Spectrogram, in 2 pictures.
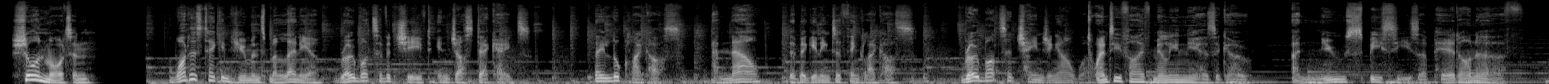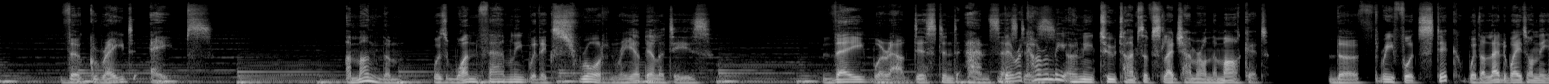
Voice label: voiceovers narration

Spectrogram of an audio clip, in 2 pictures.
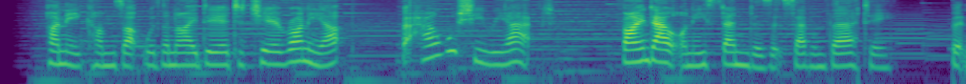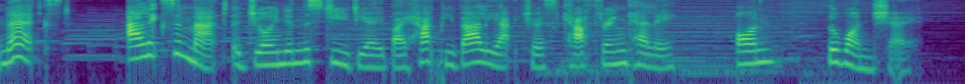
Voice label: Continuity

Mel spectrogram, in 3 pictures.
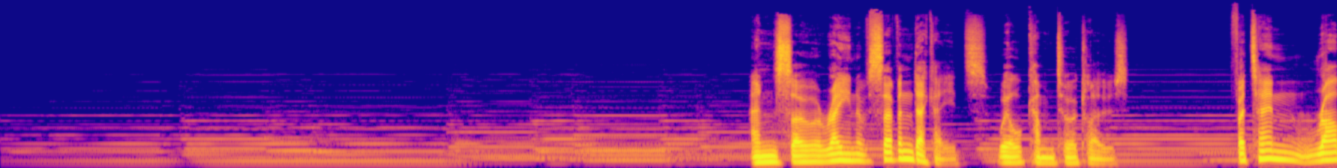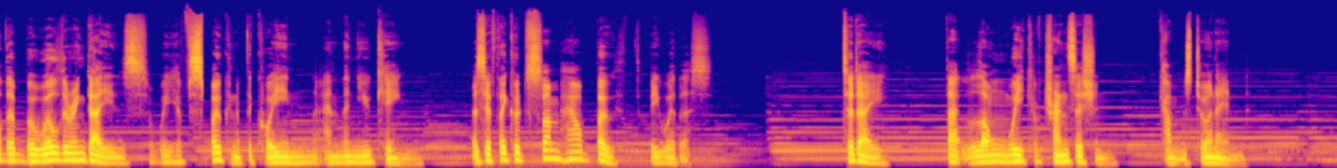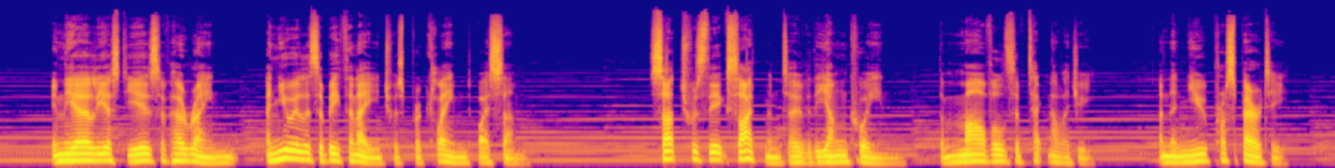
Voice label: Funeral Commentary; Queens

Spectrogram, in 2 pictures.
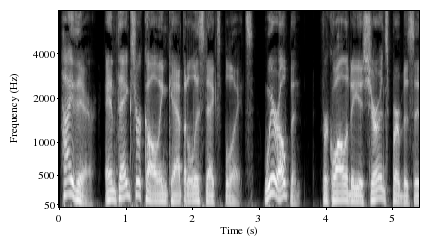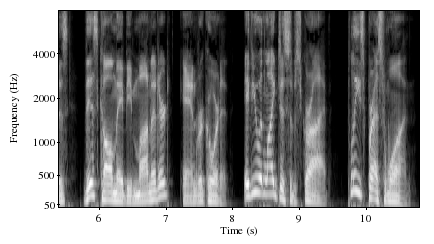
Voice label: Phone System IVR

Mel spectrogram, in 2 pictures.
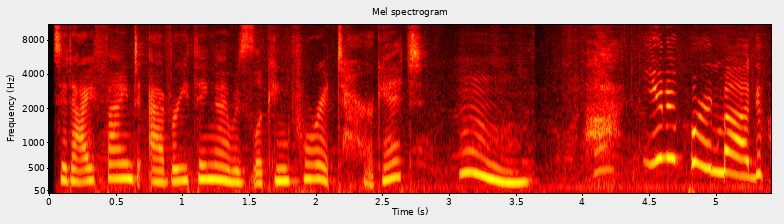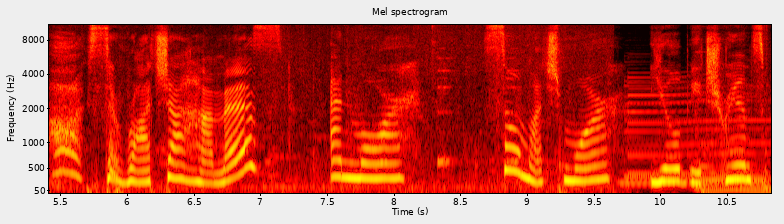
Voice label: Commercial

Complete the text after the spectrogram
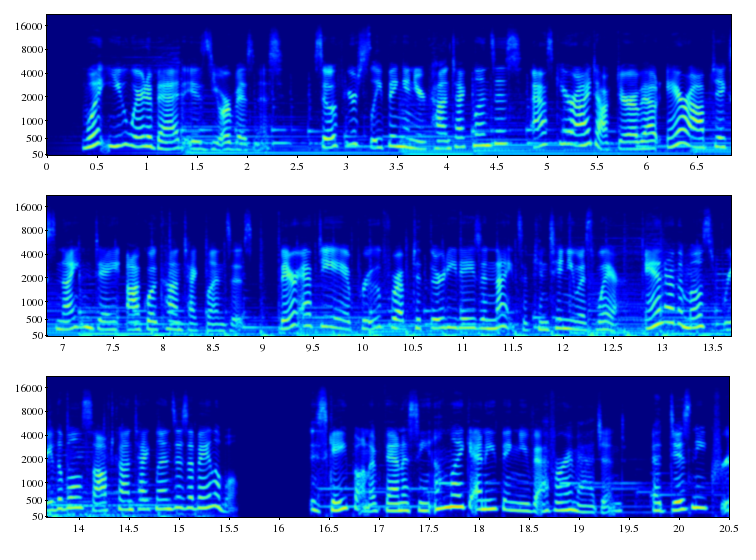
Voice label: Commerical Demo

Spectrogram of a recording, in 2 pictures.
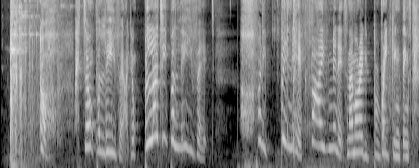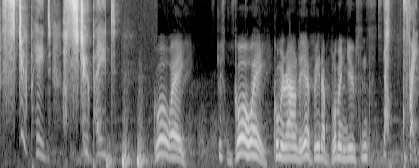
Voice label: Drama

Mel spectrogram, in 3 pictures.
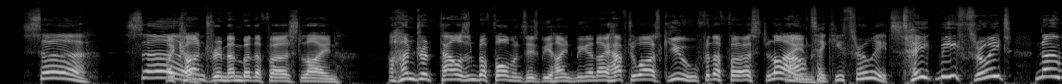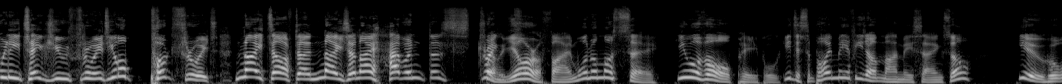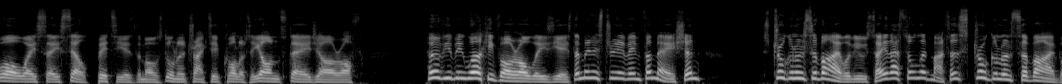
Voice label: Dramatic

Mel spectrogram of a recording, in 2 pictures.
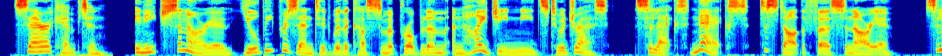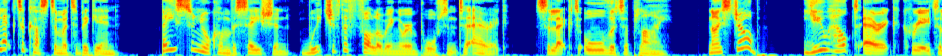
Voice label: Corporate

